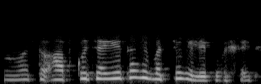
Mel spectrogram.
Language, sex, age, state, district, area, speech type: Hindi, female, 18-30, Uttar Pradesh, Chandauli, rural, conversation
